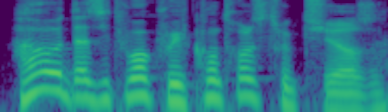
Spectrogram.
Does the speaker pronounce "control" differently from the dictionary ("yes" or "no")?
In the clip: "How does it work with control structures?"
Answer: yes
